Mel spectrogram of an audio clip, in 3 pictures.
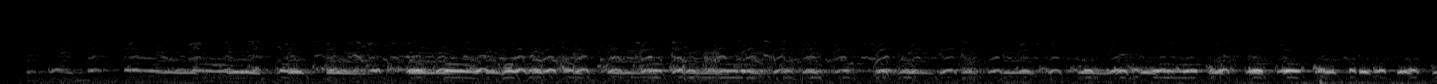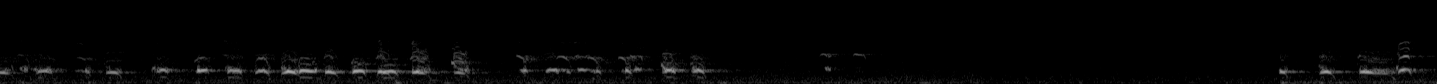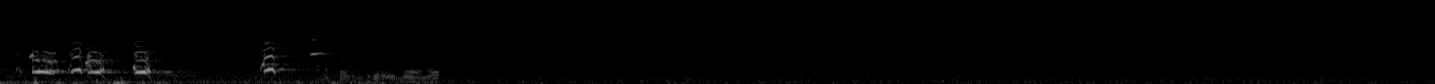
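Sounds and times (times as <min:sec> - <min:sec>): beagles baying: 0:00.3 - 0:21.6, 0:27.2 - 0:30.5, 0:31.3 - 0:33.1.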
